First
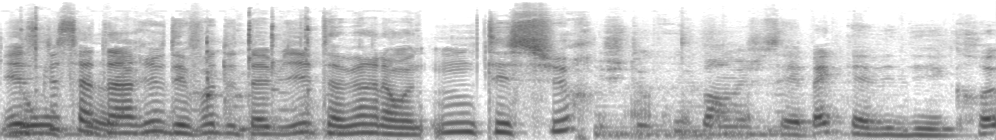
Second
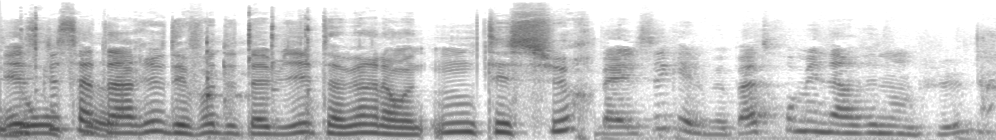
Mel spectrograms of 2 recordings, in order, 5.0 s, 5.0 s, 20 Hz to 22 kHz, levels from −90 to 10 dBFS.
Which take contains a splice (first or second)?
first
